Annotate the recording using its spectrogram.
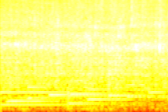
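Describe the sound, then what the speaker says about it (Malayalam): Dense, even sizzling of curry leaves dropped into hot coconut oil with spluttered mustard seeds, a loud close frying hiss that holds steadily for about two seconds with no talk. "കടുക് പൊട്ടിക്കഴിയുമ്പോൾ അതിലേക്ക് കറിവേപ്പില ആഡ് ചെയ്യാം"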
